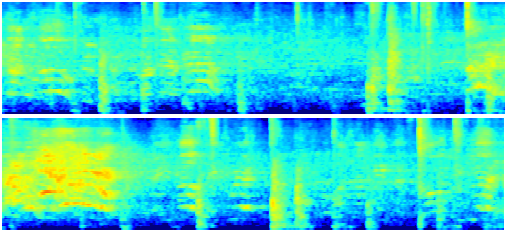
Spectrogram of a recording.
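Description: Scattered sharp thuds from boxers' feet landing on the ring canvas and gloved punches, coming irregularly every second or so. A voice shouts from ringside for about a second and a half in the middle.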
